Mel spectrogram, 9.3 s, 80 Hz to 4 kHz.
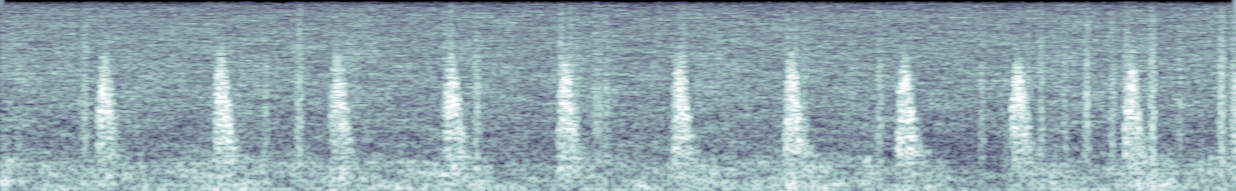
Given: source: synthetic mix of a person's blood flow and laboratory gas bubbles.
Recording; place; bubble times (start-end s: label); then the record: Doppler ultrasound of blood flow; subclavian vein
no bubbles
From the record:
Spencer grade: 0 (complete lack of bubble signals)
